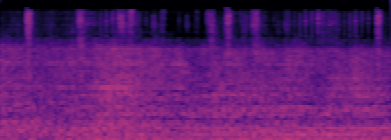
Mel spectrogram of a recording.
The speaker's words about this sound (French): Allez, on prend l'avion et on s'envole aujourd'hui vers la forêt tropicale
